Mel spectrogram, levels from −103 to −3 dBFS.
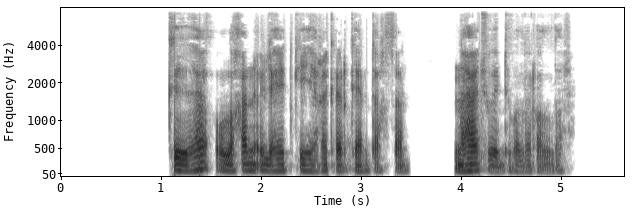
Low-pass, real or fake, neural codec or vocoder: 7.2 kHz; real; none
